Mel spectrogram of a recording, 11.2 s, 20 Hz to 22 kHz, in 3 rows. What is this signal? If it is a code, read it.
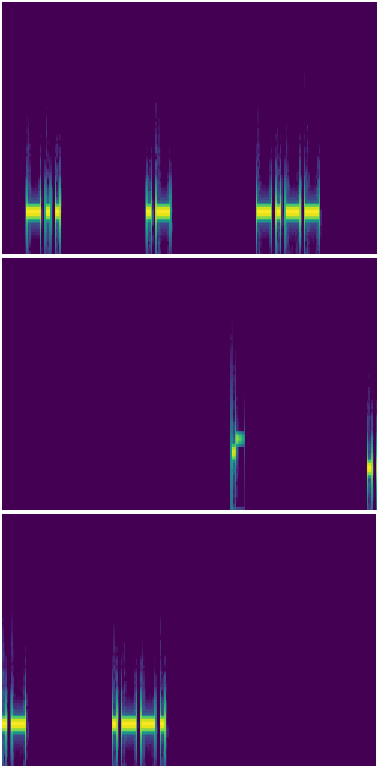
Morse code, heard as a keyed tone, about 25 wpm, spaced as for 9 wpm, 700 Hz. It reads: DAY UP
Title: 6x Character Spacing - Top 100 Words - 25wpm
